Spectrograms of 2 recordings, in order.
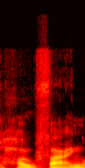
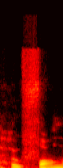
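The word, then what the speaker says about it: Ho Fong: on works for somebody called ho fang or rather ho fung i should probably say it correctly um whose name has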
